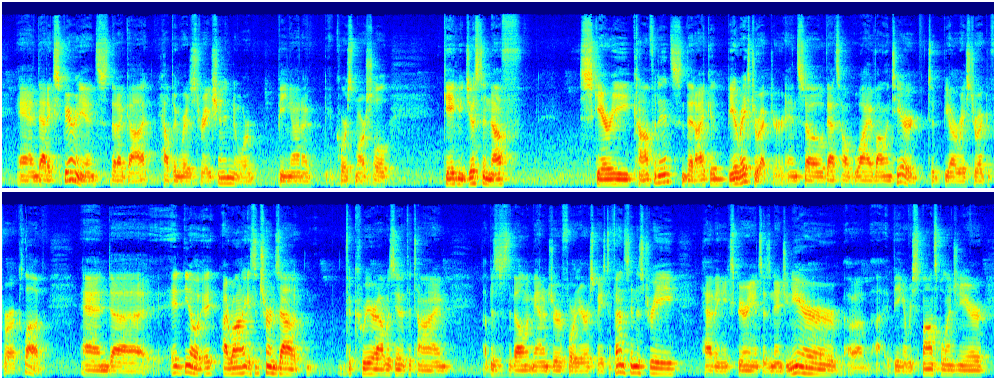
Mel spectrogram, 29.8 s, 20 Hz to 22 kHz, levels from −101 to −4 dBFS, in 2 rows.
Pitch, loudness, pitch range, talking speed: 95 Hz, -24 LUFS, 90-115 Hz, 160 wpm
